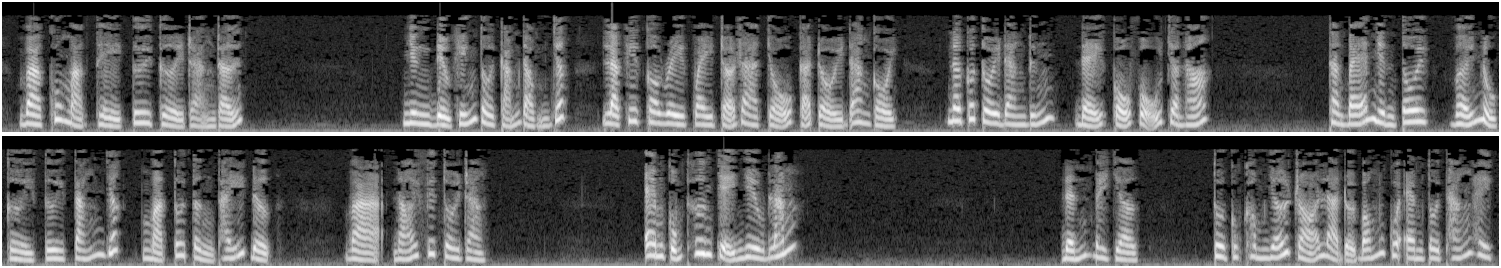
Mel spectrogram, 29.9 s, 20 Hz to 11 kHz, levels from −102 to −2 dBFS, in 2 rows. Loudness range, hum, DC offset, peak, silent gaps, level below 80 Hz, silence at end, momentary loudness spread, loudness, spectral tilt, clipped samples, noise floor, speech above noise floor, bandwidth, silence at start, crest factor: 5 LU; none; under 0.1%; 0 dBFS; none; -46 dBFS; 0.05 s; 7 LU; -16 LUFS; -6.5 dB/octave; under 0.1%; -53 dBFS; 38 dB; 8 kHz; 0.2 s; 16 dB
